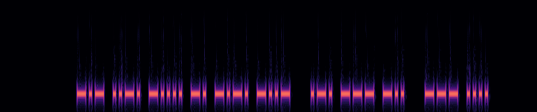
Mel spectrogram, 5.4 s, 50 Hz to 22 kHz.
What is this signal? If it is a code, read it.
Morse code, heard as a keyed tone, about 40 wpm, 700 Hz. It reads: KF6NCX ROD OH
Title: K1USN SST QSO Practice - 40wpm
